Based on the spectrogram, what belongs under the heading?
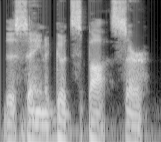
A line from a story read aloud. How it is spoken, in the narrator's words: Ned said to me in a low voice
